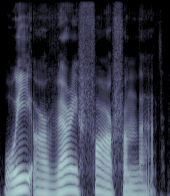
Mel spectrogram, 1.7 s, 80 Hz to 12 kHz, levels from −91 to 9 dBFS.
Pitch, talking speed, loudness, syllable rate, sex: 120 Hz, 210 wpm, -20 LUFS, 5.1 syllables/s, male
